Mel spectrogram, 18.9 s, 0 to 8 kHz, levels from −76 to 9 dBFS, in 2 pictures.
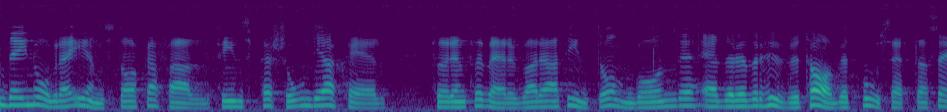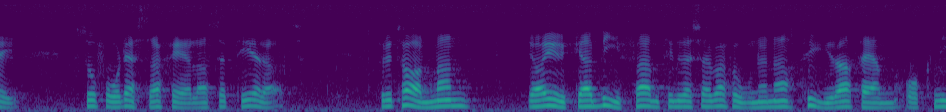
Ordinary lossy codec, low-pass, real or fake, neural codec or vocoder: MP3, 64 kbps; 7.2 kHz; real; none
